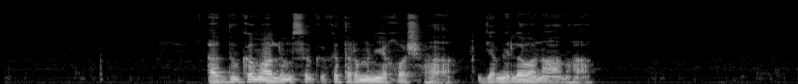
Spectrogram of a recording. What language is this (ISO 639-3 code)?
oru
